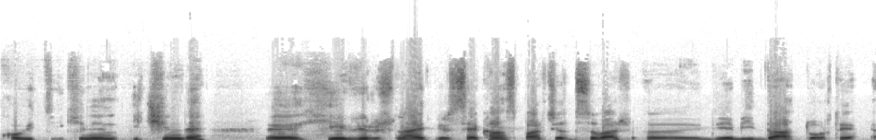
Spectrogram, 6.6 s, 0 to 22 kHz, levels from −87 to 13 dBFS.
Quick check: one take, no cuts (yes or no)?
yes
